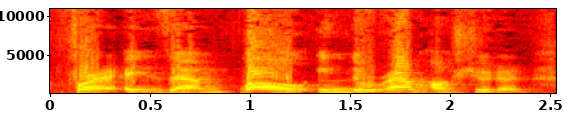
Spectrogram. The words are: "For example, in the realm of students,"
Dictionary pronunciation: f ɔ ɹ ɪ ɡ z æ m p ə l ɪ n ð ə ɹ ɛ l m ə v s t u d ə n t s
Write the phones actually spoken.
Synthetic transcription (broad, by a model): f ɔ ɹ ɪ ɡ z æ m p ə l ɪ n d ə ɹ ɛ m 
